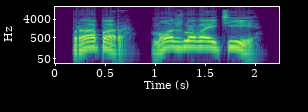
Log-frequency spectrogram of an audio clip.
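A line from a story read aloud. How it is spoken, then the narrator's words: Shouting. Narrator (Russian): крикнул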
